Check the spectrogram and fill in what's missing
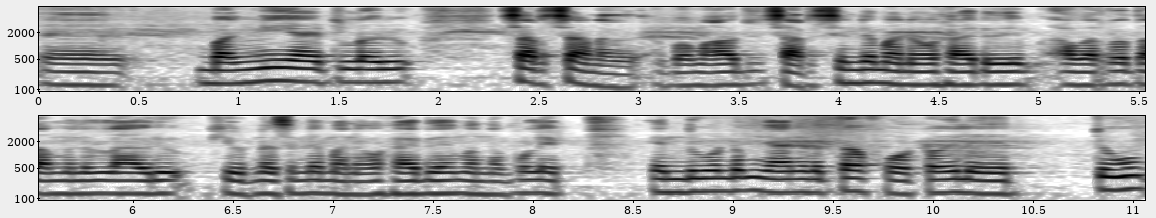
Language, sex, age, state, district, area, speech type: Malayalam, male, 18-30, Kerala, Alappuzha, rural, spontaneous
